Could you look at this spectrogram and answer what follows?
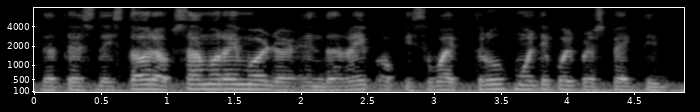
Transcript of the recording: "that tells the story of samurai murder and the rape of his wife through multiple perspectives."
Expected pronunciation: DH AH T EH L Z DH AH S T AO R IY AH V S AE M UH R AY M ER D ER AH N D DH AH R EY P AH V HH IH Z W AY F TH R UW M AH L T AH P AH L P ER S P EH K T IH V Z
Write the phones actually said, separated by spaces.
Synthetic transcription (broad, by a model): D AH T EH L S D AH S T AO R IY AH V S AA M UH R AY M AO D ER AH N D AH R EY P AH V HH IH S W AY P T R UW M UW L T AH P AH L P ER S P EH K T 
